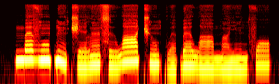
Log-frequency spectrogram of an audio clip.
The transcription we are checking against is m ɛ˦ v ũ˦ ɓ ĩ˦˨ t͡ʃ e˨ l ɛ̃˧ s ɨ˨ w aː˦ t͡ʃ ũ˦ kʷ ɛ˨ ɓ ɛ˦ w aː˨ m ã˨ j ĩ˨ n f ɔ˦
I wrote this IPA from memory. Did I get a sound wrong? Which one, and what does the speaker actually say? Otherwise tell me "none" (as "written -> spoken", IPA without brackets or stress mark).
none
